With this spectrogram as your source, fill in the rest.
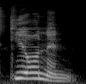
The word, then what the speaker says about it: können: Like how we make a sound of K-Y-O. Only you have to imagine that it has a sound of K-Y-O. Kyo.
